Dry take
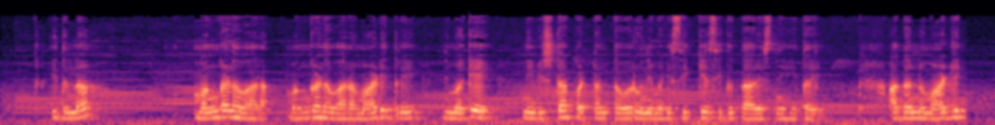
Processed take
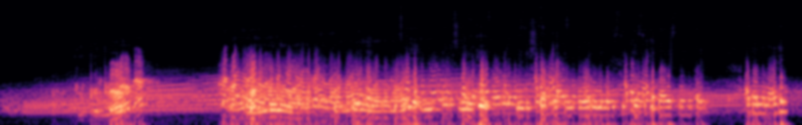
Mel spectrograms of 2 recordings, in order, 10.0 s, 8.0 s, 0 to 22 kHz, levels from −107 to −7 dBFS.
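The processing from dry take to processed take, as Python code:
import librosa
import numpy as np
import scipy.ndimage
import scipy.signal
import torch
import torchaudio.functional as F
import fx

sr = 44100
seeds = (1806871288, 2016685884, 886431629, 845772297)

y = fx.speed_glide(x, sr, from_pct=61, to_pct=187)
y = scipy.signal.sosfilt(scipy.signal.ellip(3, 1.0, 40, [340.0, 1100.0], 'bandpass', fs=sr, output='sos'), y)
y = fx.echo_pitch(y, sr, ms=325, semitones=4, count=2, db_per_echo=-3.0)
y = fx.cheby_harmonics(y, sr, harmonics=(2, 3), levels_db=(-17, -18), full_scale_db=-9.0)
y = y * 10.0 ** (6.0 / 20.0)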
